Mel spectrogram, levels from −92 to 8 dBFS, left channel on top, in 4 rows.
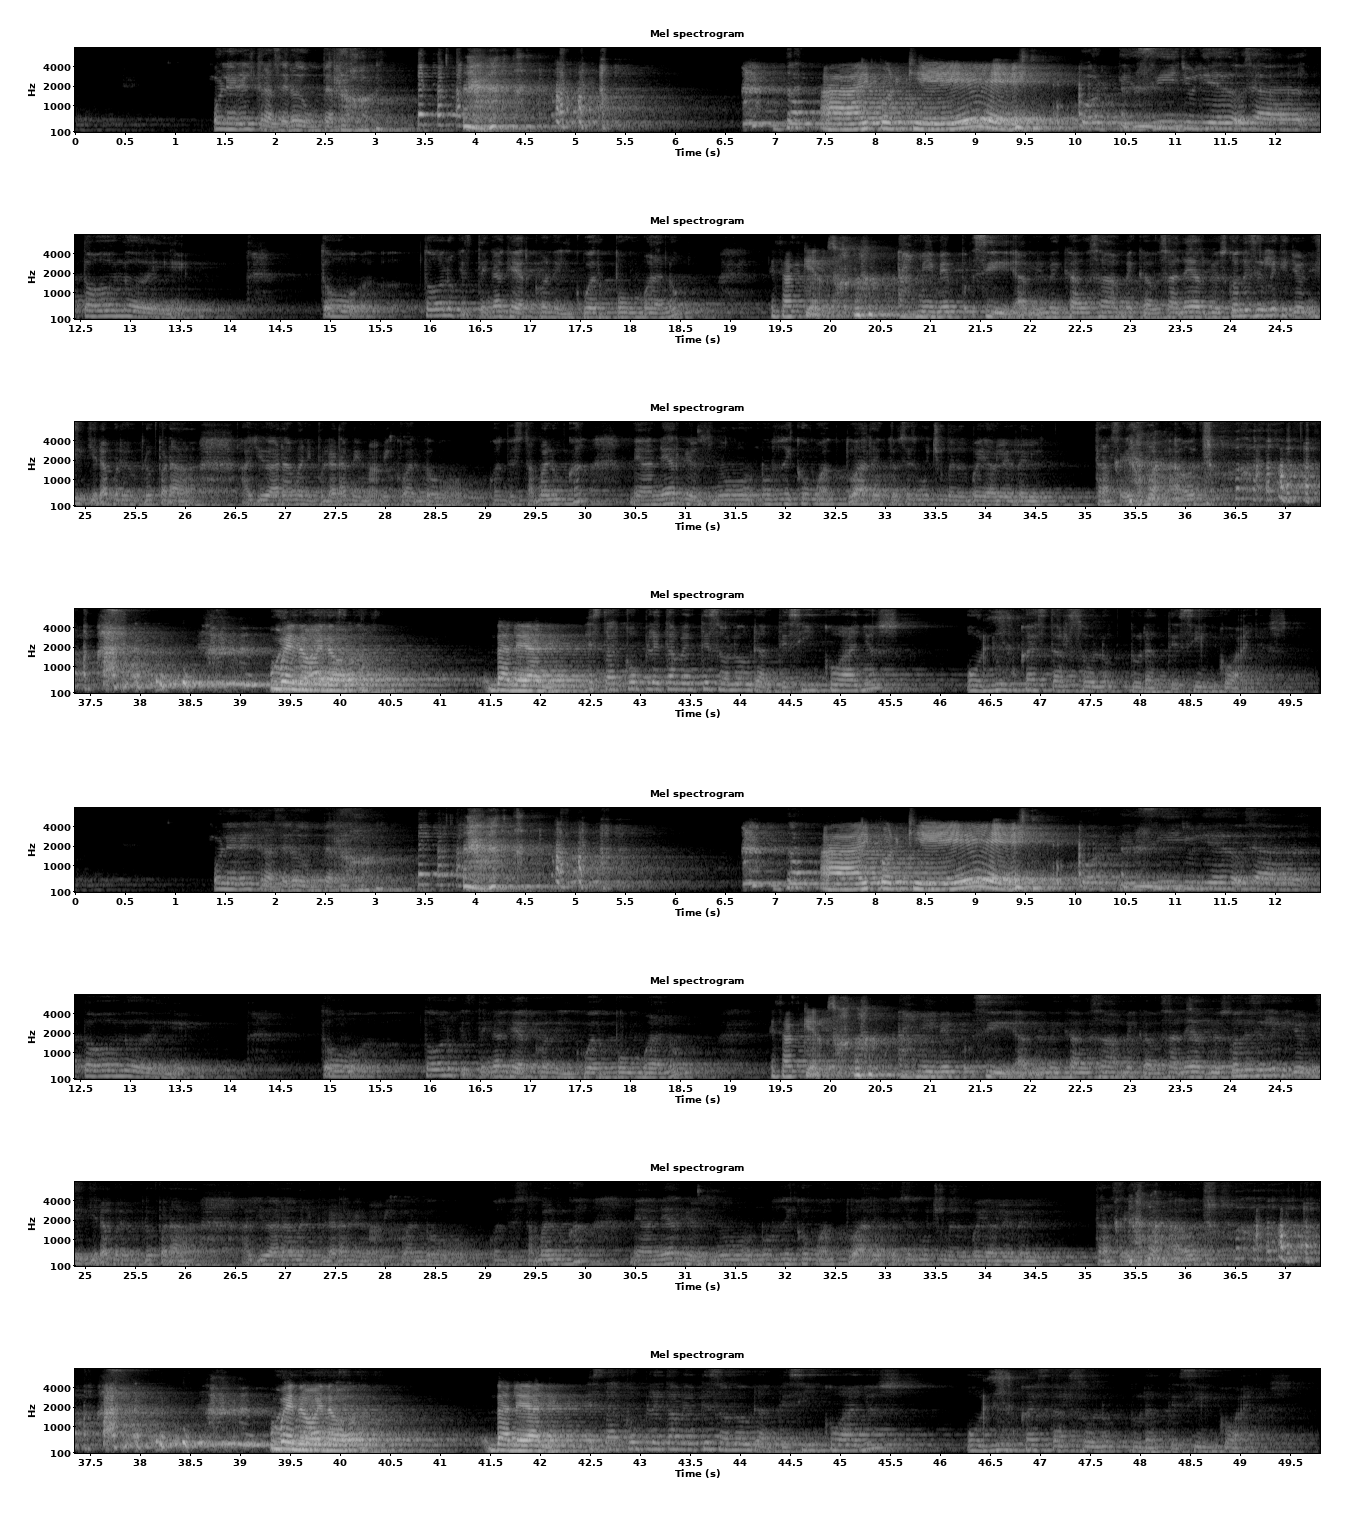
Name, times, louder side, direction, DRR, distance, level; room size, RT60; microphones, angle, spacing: voice 1, 1.4-3.2 3.4-3.9 4.8-5.0 5.2-5.3 6.8-7.3 10.1-13.8 14.2-14.4 14.9-18.6 18.9-19.1 20.7-34.6 35.1-38.3 38.7-38.8 39.3-40.5 42.5-45.6 46.3-49.5, left 1 dB, 60° left, 3 dB, 2.2 m, -39 dB
voice 2, 3.9-4.5 4.8-4.9 6.7-6.9 7.1-9.7 10.5-10.9 19.5-20.5 31.3-31.4 35.5-35.6 37.6-40.2 41.4-42.2, equal, 10° right, 2 dB, 2.3 m, -28 dB
29.0 x 24.0 x 8.0 m, 2.8 s
head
